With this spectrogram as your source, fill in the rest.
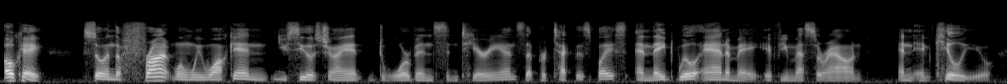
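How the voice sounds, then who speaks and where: A man's voice: fairly low pitch, unhurried, sharp tone, dry recording, highs cut off. A man playing a roleplaying game, reading in-game books aloud and stopping to comment, often stumbling over names and restarting words. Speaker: roleplaying gamer.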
